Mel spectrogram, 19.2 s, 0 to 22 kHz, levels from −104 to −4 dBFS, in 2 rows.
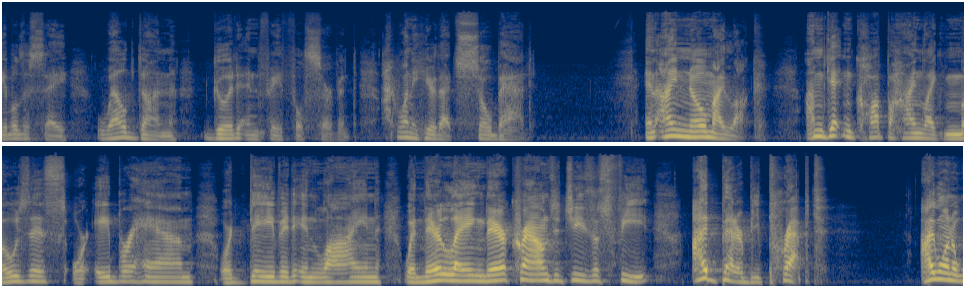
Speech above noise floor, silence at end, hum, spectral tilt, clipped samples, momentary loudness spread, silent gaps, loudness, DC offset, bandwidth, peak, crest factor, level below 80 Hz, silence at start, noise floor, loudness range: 51 dB; 0 s; none; -5.5 dB/octave; under 0.1%; 21 LU; none; -30 LUFS; under 0.1%; 17 kHz; -10 dBFS; 22 dB; -80 dBFS; 0 s; -83 dBFS; 16 LU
